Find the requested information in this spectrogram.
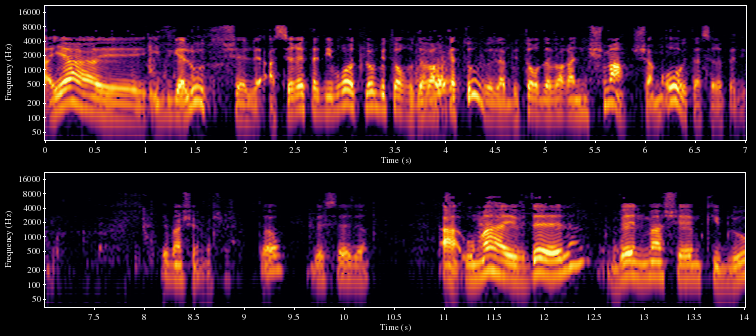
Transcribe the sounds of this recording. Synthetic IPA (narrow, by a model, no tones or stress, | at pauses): a̰jaeḭt̪ɡalut̪ʃela̰seʁet̪had̪ibʁotlo̞beto̞ʁdavaʁkatuvelabeto̞ʁd̪avaʁhaniʃmaʃamʔuet̪aseʁet̪ha̰d̪ḭbʁo̰t | z̥emaʃeḛmaʃut̪o̞v | besḛd̪e̞ʁ | ʔa̰ʔumahaevd̪e̞lbe̞nmaʃehe̞mkiblu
